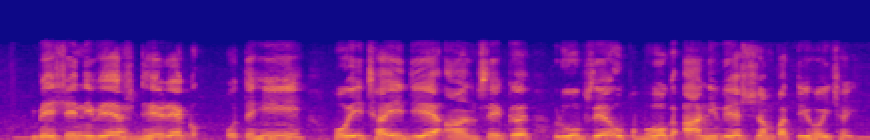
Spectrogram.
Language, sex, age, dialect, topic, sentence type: Magahi, male, 18-24, Western, banking, statement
